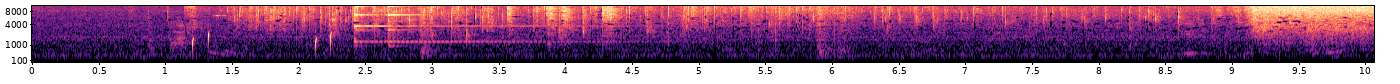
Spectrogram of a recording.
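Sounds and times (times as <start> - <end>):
food frying in hot oil: 1.3 - 2.4, 3.9 - 10.0
steady ringing tone: 2.2 - 6.5.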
